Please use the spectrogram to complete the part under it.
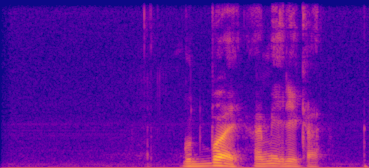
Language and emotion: Russian, positive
